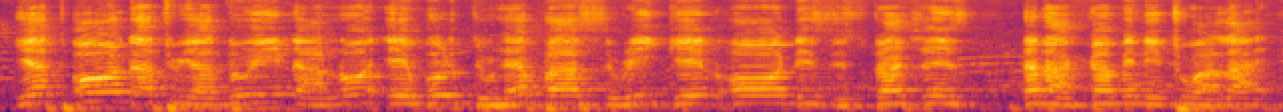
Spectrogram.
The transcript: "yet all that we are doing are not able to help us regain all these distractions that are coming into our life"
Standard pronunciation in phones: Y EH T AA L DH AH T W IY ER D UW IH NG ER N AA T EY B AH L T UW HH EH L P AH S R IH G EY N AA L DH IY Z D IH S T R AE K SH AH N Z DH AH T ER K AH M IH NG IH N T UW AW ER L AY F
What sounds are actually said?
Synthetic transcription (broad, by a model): Y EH T AA L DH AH T W IY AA D UW IH NG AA N AA T EY B AH L T UW HH EH L P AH S R IH G EY N AA L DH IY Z D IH S T R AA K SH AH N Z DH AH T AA K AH M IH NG IH N T UW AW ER L AY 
